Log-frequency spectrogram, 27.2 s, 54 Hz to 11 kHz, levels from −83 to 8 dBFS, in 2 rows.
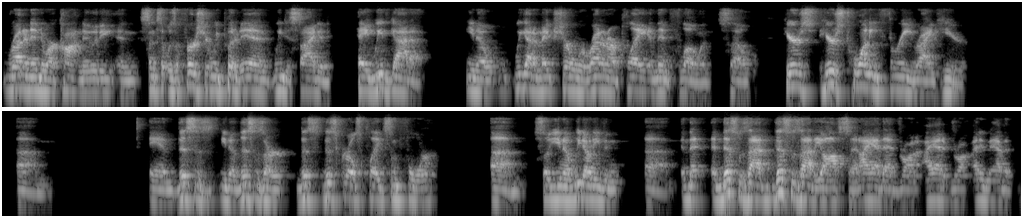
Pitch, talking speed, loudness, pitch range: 115 Hz, 195 wpm, -21 LUFS, 105-130 Hz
